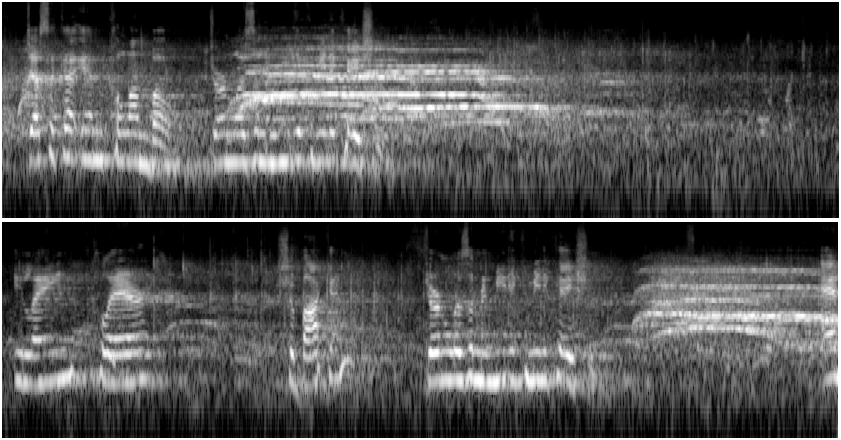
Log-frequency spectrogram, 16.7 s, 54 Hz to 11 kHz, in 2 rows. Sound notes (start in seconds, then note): 0.0 all cheering; 4.0 all cheering; 14.6 all cheering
